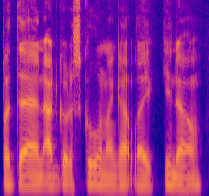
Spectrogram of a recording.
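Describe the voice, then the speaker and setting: A young American man with a low voice talks through his fashion brand as an interview guest. He speaks fast and loosely, scattering "like" and "you know" through every sentence. The recording is close and dry. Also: flat delivery, a little mellow, dry recording. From United States. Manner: fast, filler-heavy talk with many "like"s. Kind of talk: casual interview conversation.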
